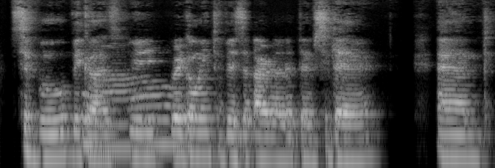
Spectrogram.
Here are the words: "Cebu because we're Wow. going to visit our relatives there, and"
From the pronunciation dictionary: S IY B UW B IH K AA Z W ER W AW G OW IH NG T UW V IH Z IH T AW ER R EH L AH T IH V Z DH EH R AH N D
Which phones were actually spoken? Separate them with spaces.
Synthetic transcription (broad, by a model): S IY B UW B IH K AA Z W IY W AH G OW IH NG T UW V IH Z IH T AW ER R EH L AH T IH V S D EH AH N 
